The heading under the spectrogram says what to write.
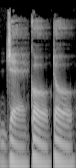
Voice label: "jekoto", concat syllables; Affixing experiment

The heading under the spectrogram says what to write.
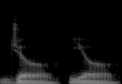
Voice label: "joyo", concat syllables; Affixing experiment

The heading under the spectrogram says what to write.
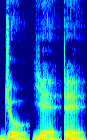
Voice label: "joyete", concat syllables; Affixing experiment

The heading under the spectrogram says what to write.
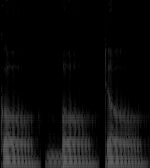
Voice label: "koboto", concat syllables; Affixing experiment

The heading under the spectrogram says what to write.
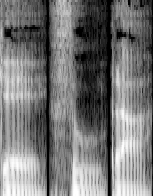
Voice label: "kethura", concat syllables; Affixing experiment

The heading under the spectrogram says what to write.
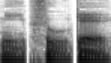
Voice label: "nithuke", concat syllables; Affixing experiment

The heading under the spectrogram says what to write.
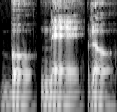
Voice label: "bonero", concat syllables; Affixing experiment

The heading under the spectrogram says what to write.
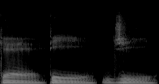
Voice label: "ketiji", concat syllables; Affixing experiment

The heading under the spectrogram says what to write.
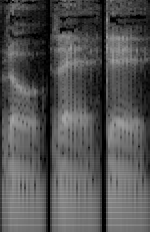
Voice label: "roreke", concat syllables; Affixing experiment

